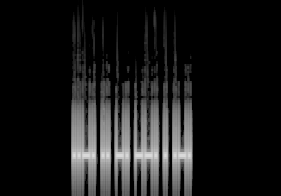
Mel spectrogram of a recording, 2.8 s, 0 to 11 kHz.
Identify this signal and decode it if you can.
Morse code, heard as a keyed tone, about 50 wpm, 700 Hz. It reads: FINGER
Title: Top 1501-1750 Words 50wpm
